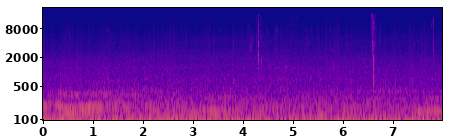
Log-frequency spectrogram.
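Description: Chewing and small mouth sounds of someone eating fried chicken pancake tacos, with a few sharp clicks and a hummed 'mmm' near the start, over a low steady rumble of the car's cabin.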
